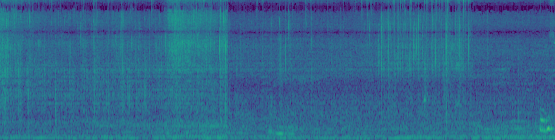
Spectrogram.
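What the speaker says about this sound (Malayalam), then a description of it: "ചെറിയുള്ളി കൊടുക്കാം." Small onions sizzle and crackle steadily in hot oil in a home kitchen, with a louder burst of frying around the middle and occasional stirring noises; no one speaks.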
